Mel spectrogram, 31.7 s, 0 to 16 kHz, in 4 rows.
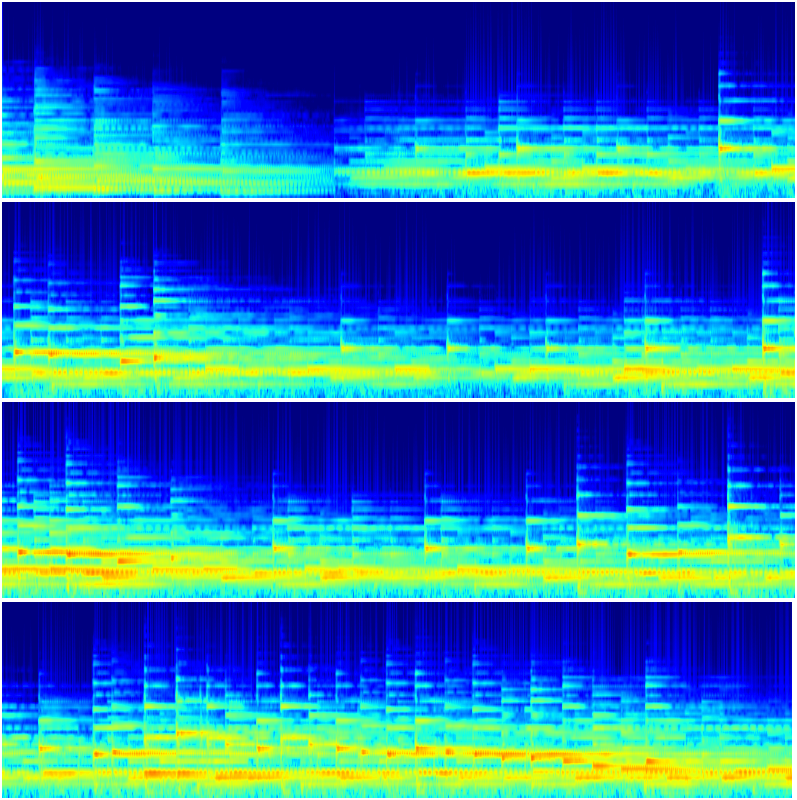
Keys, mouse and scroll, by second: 0.8 ctrl+v, 3.8 click, 5.5 Return, 6.7 click, 7.2 z, 7.4 click, 7.8 space, 8.0 z, 8.1 click, 9.4-10.8 typing, 12.6 click, 13.2 click, 16.4 click, 19.1 click, 23.4 Return, 25.5-31.6 drag.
